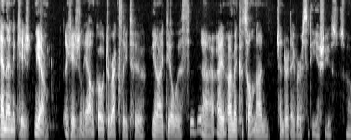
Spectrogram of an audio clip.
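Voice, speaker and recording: A man with a medium-pitched voice and vocal fry talks at a very fast pace. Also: ordinary pitch variation, dry, close sound with no echo. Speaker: gender diversity consultant. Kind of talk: podcast conversation. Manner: halting.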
